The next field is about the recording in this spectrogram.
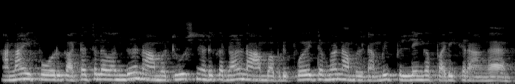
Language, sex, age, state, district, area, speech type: Tamil, female, 30-45, Tamil Nadu, Namakkal, rural, spontaneous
